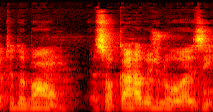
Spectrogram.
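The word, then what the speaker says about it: Lohse: Meu canal no YouTube é o Carlos Luozi. Luozi se escreve L-O-H-S-E, se escreve com Z.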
